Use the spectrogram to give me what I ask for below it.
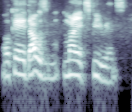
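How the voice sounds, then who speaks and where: A woman's voice: mid-range voice, a little fast. A young adult woman hosts a casual livestream and chats animatedly while reading out viewer comments. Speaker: host reading live chat.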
